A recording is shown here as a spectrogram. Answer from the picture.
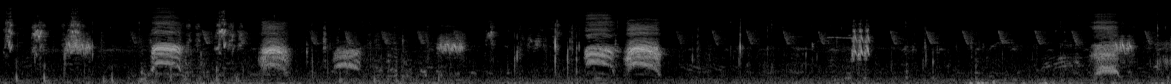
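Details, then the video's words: Several crows fighting for food give rasping caws in irregular bursts, loud calls alternating with quieter ones, over a steady hum of background activity. "কাকের ডাক Crow Sound Loudly"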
